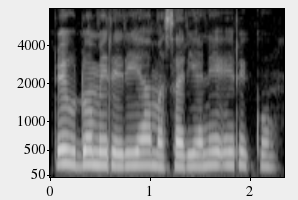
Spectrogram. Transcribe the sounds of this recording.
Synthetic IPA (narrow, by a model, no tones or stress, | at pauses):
ɾeudomeɾeɾiamasaɾianeɾeko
